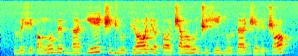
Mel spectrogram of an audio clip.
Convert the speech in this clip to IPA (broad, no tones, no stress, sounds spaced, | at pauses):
β ø xʲ ɐ ʔ ɔ ŋ o β ø bʱ ɐː kʲ eː t͡ʃ ə ɡʲ uː kʲ ɔː lʲ ɔ θ ɔ t͡ʃ ɐ lˠ uː d͡ʒ y xʲ e ʎ uː θ ɐː t͡ʃ e ð y t͡ʃ ɔ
